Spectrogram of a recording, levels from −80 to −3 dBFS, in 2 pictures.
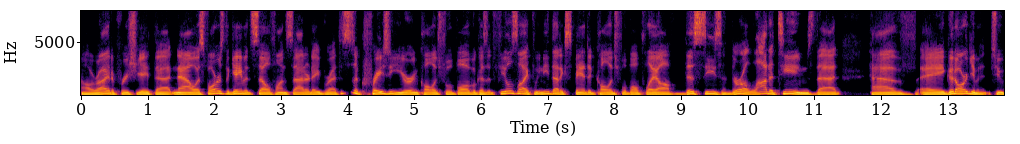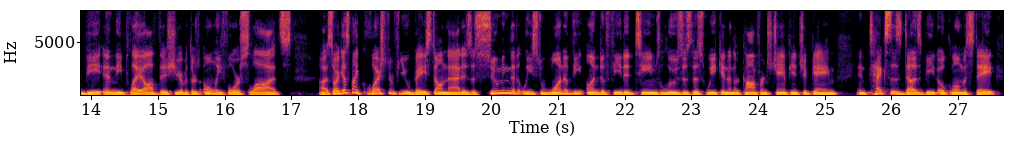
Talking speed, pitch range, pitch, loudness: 200 wpm, 125-150 Hz, 140 Hz, -16 LUFS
